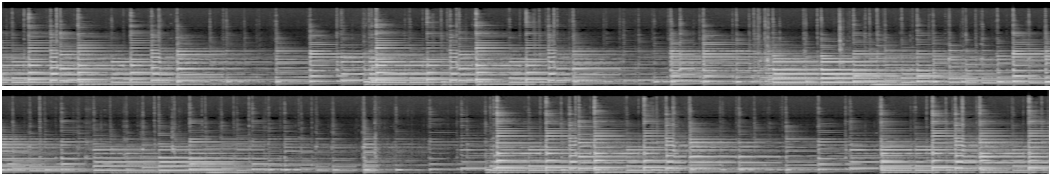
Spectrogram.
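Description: Acoustic guitar instrumental: notes picked and strummed over a moving bass line, with no singing.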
